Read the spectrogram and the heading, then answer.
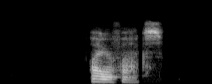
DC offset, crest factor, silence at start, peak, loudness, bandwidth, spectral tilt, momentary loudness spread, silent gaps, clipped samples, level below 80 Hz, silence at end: under 0.1%; 20 dB; 0.9 s; -2 dBFS; -17 LUFS; 8 kHz; -3.5 dB/octave; 6 LU; none; under 0.1%; -66 dBFS; 0.5 s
